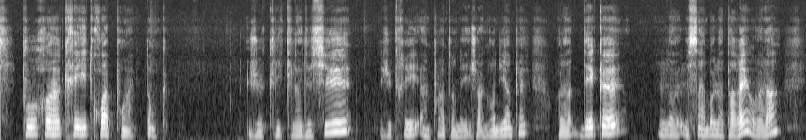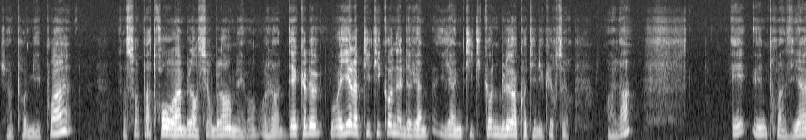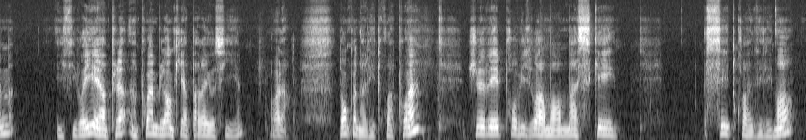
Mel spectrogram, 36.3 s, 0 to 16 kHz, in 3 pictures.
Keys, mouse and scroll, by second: 3.4 click, 6.5-6.8 scroll up 2, 7.1 right click, 10.7 click, 13.3 click, 20.8 click, 22.6 click, 28.0 click, 33.9 click, 34.6 ctrl+click, 35.5 ctrl+click.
